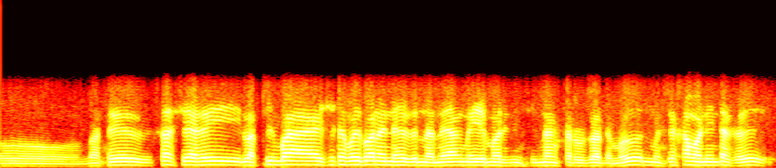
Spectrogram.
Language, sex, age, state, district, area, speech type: Bodo, male, 18-30, Assam, Udalguri, rural, conversation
